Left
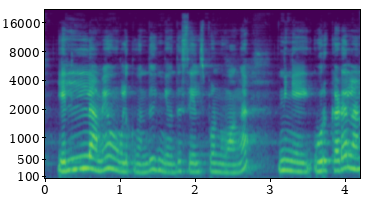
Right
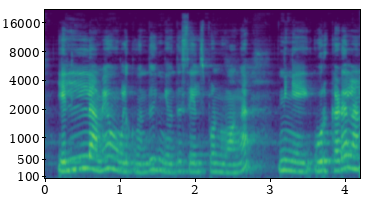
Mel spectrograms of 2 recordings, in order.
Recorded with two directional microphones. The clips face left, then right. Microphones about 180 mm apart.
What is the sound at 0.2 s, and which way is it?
A woman's voice, 45° left (ahead or behind).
